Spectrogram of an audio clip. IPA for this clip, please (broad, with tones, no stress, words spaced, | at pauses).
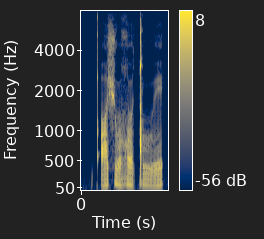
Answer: qʼa˩˥ʃu˧˩˧ʁʷɤ˨˩ ǃu˧˩˧e̯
